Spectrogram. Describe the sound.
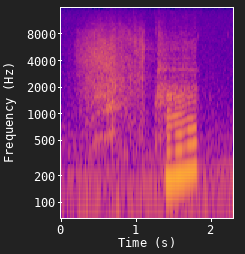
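A single-layer tent zipper is pulled open in one quick, rasping stroke, followed by a short voiced sound.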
